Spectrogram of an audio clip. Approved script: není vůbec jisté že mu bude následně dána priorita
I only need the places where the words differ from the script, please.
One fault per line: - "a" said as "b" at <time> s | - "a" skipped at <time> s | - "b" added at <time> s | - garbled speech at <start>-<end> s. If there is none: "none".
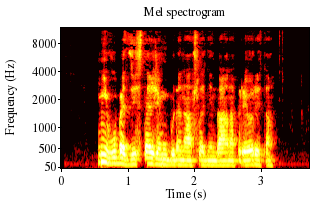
none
